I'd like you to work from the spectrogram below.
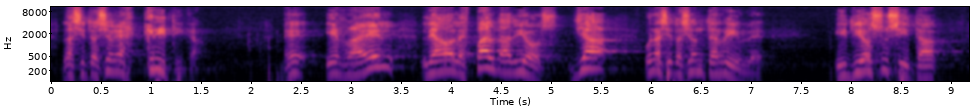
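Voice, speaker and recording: A man giving a catechesis talk, telling Bible stories with lively acted-out quotes and frequent tag questions. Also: high-pitched, gravelly. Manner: animated storytelling, acting out biblical quotes. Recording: long hall reverb.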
